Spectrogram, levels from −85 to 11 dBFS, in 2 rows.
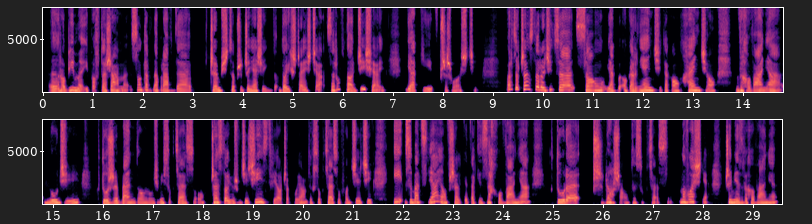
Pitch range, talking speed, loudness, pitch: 175-210 Hz, 115 wpm, -18 LUFS, 190 Hz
